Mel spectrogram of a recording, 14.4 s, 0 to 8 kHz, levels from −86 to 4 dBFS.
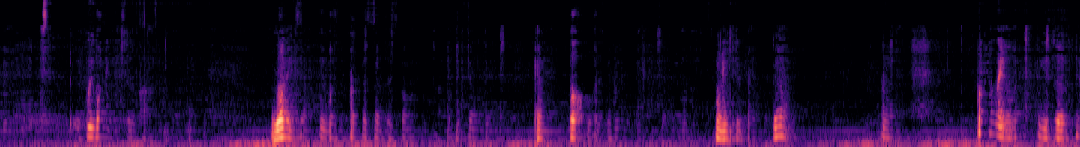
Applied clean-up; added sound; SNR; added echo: neural mask model DeepFilterNet 3.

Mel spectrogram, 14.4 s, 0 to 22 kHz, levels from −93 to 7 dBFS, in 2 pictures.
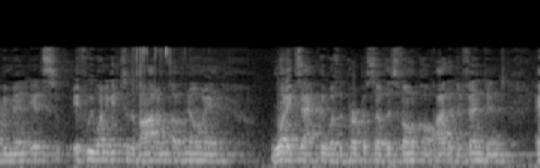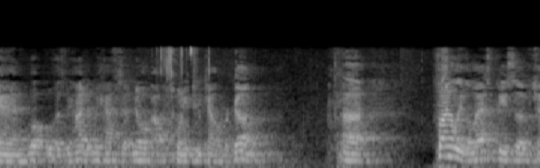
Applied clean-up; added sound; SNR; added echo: neural mask model Resemble Enhance denoiser.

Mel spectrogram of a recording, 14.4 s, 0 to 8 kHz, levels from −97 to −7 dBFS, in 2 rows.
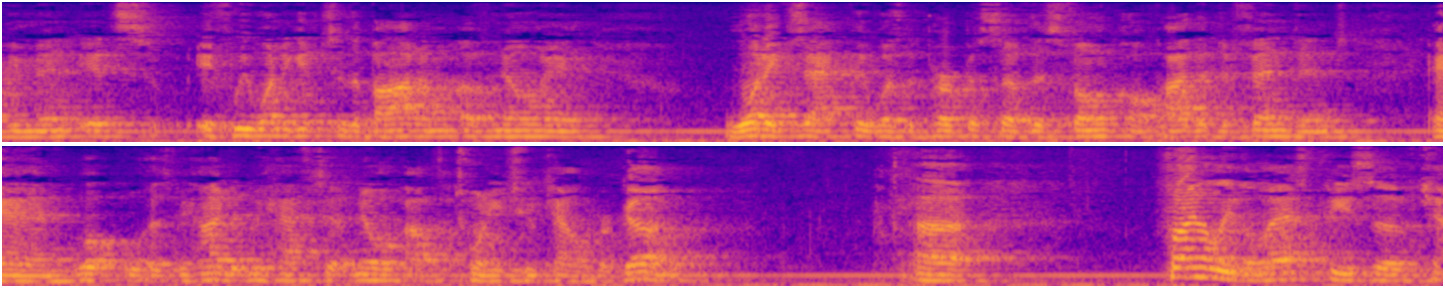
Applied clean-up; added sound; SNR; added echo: none; none; none; none.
